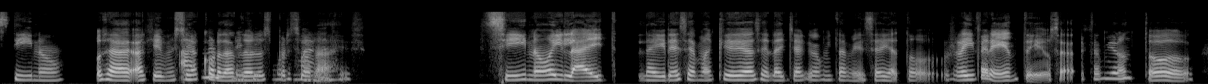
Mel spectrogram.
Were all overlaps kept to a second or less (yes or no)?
no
